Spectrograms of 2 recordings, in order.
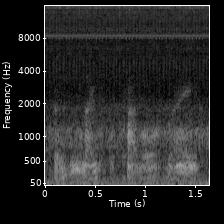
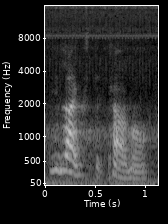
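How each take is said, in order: First: Soft quick whisper to the cat. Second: Said in the usual way. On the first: Real, not acted. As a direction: whisper it close and fast.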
